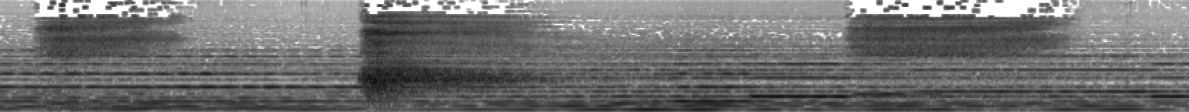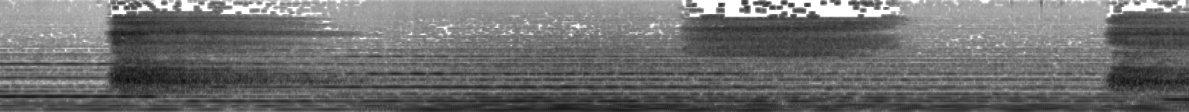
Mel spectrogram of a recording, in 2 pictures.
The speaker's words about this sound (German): Und nimm dir jetzt drei tiefe Atemzüge durch die Nase ein und durch den Mund wieder aus.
